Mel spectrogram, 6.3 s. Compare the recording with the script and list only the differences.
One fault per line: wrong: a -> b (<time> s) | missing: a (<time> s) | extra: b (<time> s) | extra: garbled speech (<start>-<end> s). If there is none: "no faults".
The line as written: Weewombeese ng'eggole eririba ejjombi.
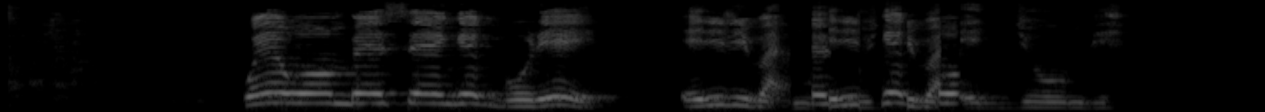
extra: garbled speech (3.9-4.8 s)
